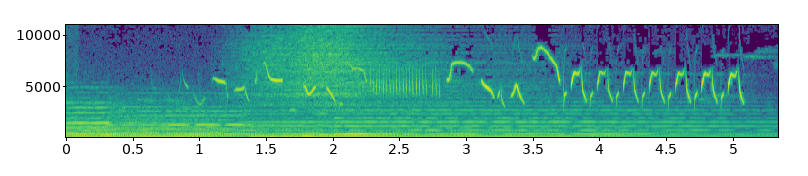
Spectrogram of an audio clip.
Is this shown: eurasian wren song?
yes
